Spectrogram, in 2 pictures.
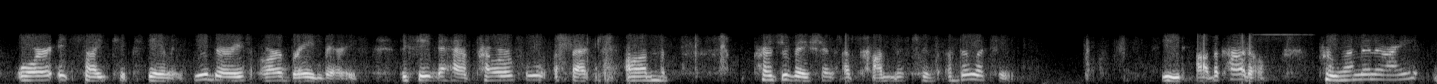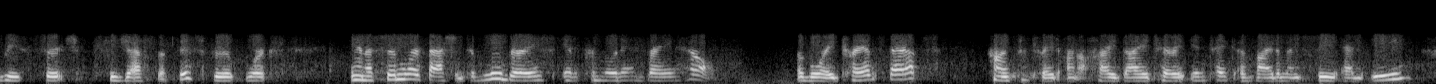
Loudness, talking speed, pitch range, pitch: -16 LUFS, 110 wpm, 175-235 Hz, 185 Hz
